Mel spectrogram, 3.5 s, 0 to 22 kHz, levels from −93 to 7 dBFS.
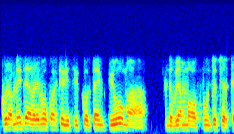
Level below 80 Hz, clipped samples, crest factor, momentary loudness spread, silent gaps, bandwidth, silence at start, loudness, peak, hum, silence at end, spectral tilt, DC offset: -68 dBFS; under 0.1%; 12 dB; 6 LU; none; 4.1 kHz; 0 s; -15 LUFS; -2 dBFS; none; 0 s; -8.5 dB/octave; under 0.1%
